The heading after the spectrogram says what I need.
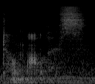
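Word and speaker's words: Tomales: No, it's spelled T-O-M, not T-A-M. So, Tomalis.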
